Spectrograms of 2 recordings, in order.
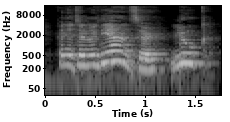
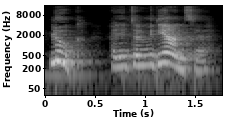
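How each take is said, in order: First: "Look" tacked on the end with a light rise, no break before it; Look as tail. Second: "Look" set apart as its own falling tone group, then the question; Look as its own phrase. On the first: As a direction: run "answer? Look" together in one tune. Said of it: "this look at the end ... is part of the tail". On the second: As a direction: pause after "Look", then ask "can you tell me the answer?". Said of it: "If they are initially vocatives, tend to have their own I P". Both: Shown as a demonstration.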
